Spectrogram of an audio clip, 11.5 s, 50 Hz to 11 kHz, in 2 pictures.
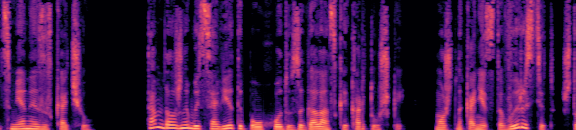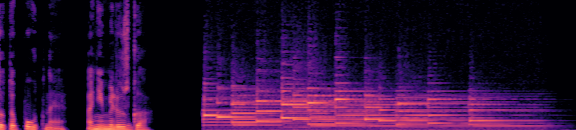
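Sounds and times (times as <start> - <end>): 
speech: 0.0 - 7.4
mobile phone ringing with a bright melodic ringtone: 7.8 - 11.5.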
